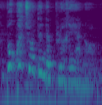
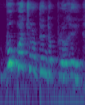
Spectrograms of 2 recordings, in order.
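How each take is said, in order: First: Said in the usual way. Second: Preacher calling her out, louder; louder challenge. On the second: Retold or imitated. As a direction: push the question out louder. Preacher confronts the crying woman.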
